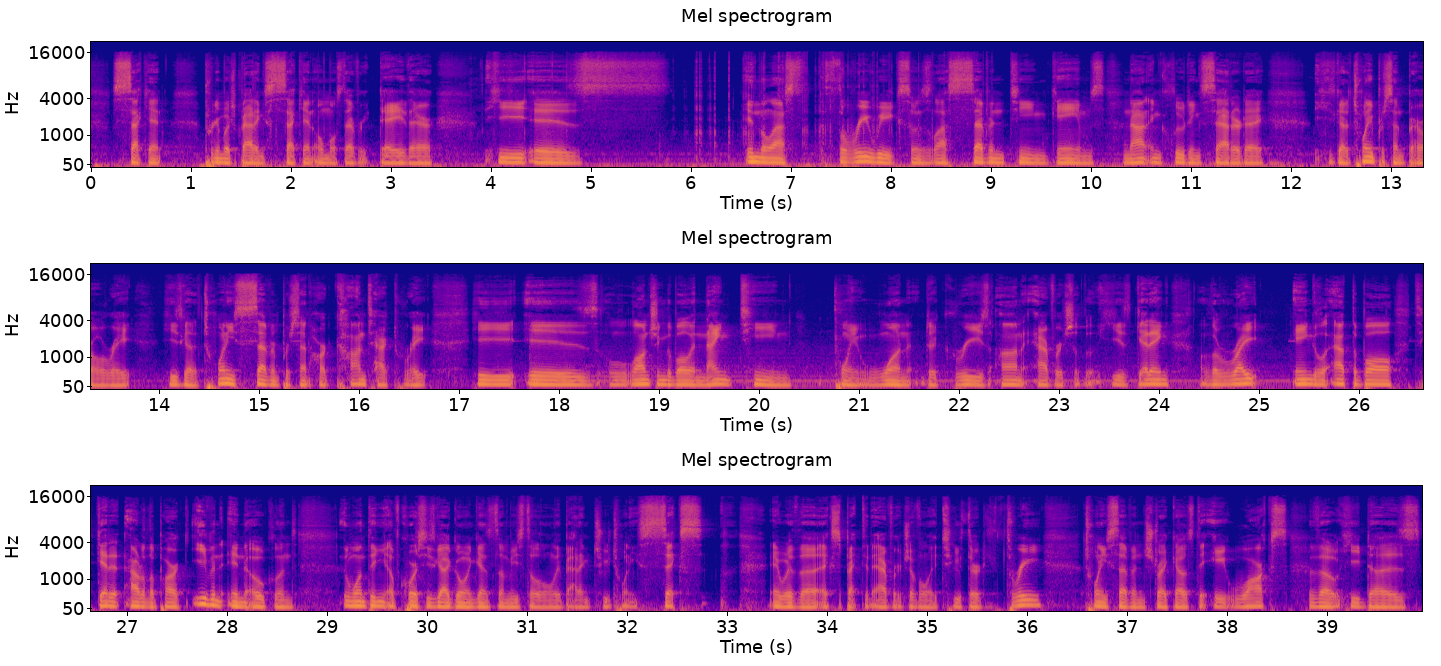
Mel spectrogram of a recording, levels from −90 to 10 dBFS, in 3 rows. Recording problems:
household noises; faint; throughout; 25 dB below the speech

